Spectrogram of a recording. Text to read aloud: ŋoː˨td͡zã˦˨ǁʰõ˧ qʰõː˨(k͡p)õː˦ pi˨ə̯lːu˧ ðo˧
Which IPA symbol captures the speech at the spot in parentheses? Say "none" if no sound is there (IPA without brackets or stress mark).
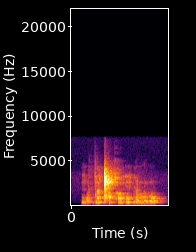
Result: p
